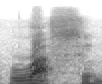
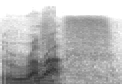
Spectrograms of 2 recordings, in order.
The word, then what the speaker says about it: rough: and the last word roughs notice the g h combination in that word rough rough let's work on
